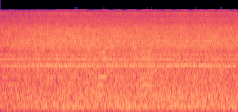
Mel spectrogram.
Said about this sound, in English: U.S. Navy helicopters began making dozens of trips every hour to deliver water.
